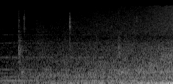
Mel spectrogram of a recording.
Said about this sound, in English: You hear the ticking of a clock.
